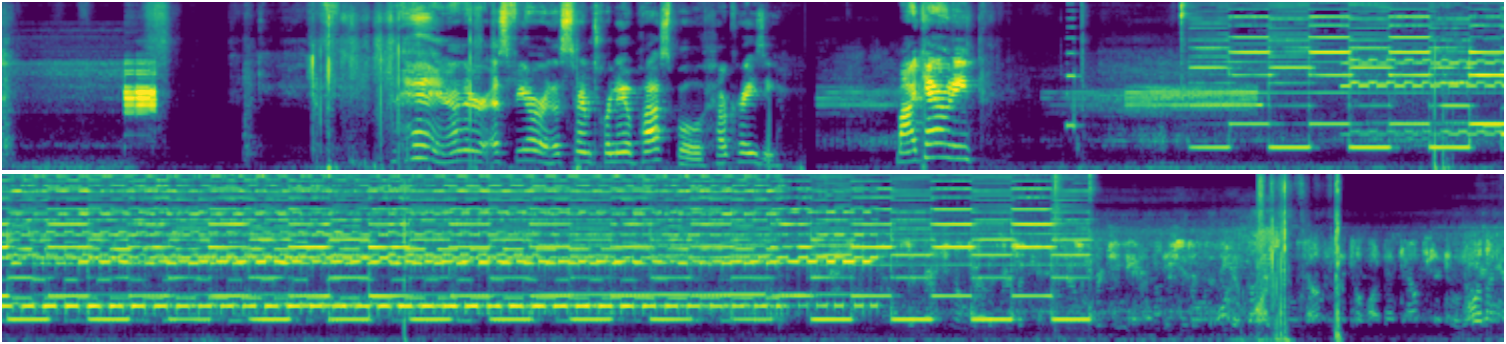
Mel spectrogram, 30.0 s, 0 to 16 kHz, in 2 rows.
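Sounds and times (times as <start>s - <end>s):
repeating alarm beep: 10.6s - 25.9s
two-tone attention signal: 10.6s - 25.9s.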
